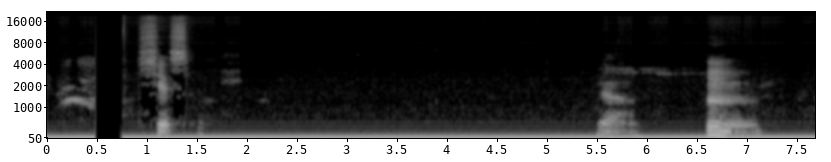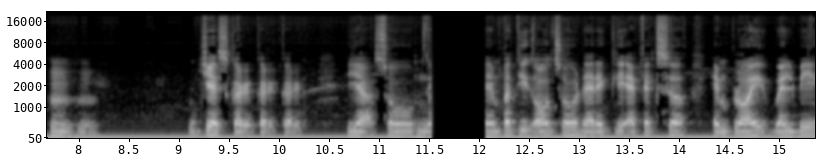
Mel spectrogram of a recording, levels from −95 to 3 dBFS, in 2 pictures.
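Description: Mains hum at 60 Hz runs through the whole speech clip, a steady, fairly strong low tone from power-line coupling. It is a fixed pitch, unlike broadband noise or rumble. A stream reconnect occurs at 0.49–0.76 s (0.26 s silence) and again at 11.53–12.08 s (0.53 s silence) before "also directly affects uh". Each time the connection dropped and a fresh decoder resumed slightly later, skipping material, unlike a simple dropout.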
